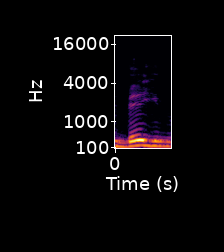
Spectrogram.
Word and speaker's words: Begin: So, they say Begin rhymes like Fagin.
